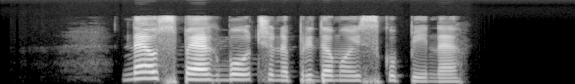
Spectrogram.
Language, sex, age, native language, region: Slovenian, female, 50-59, Slovenian, Central Slovenia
